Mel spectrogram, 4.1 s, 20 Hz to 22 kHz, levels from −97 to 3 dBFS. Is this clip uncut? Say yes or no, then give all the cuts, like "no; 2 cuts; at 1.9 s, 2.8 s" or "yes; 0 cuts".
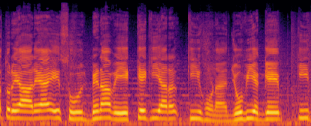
yes; 0 cuts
